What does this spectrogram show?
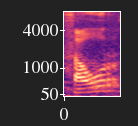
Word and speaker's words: Thaur: Nah, bisa jadi juga ini Thaur, kemudian kita baca Thur nih. Jumrah itu orang Indonesia menyebutnya, dalam hadis jamrah.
